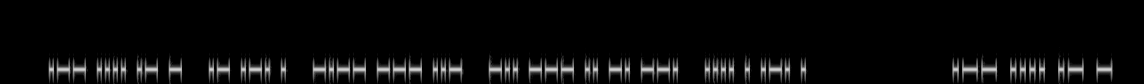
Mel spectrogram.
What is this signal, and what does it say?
Morse code, heard as a keyed tone, about 33 wpm, 700 Hz. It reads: WHAT ARE YOU DOING HERE WHAT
